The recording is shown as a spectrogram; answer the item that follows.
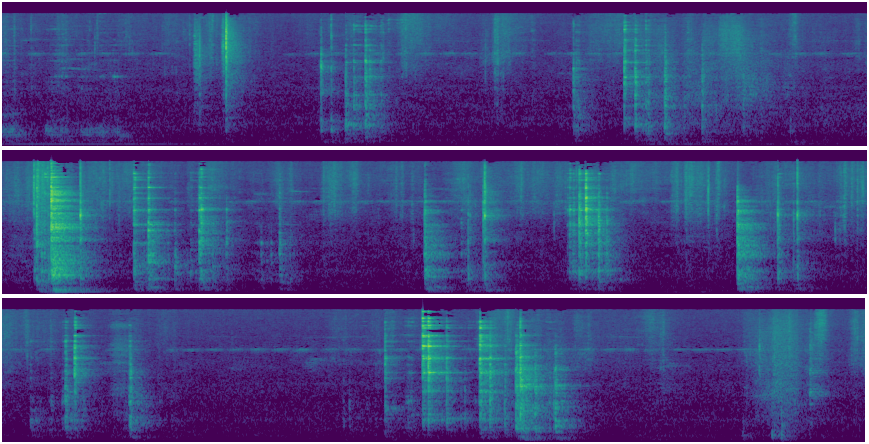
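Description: Steel wrench clinking and clanking against metal fuel-line fittings on a diesel engine, in irregular bursts as a fitting is worked on. The loudest clank comes about a third of the way in, with a quick run of clinks near the end.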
